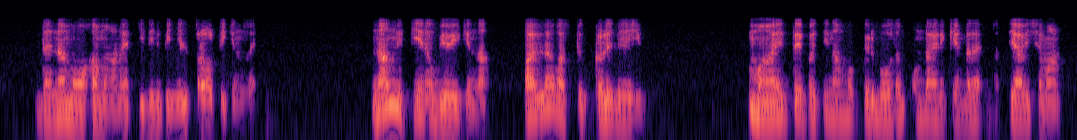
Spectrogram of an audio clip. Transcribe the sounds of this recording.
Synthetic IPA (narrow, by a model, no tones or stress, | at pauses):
d̪ɐnɐmo̞ːhɐmaːɳɨiðinɨpinːilprɐʋɐrt̪ikʲːunːɐðɨ | naːmnit̪ːjɐneubɐjo̞ːɡikʲːunːɐ | pɐlːɐʋɐst̪ukːɐɭile̞ːjum | aːjɐt̪ːe̞pːɐtːinɐmːukːo̞ɾubo̞ːd̪ʱɐmuɳɖaːjiɾikʲːe̞ːɳɖɐðɨɐt̪jaːʋɐɕjɐma̰ːɳɨ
